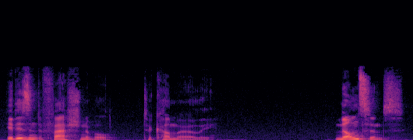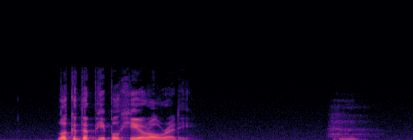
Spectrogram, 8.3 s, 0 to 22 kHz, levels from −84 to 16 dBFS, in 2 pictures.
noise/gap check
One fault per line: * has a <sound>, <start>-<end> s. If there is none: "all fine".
* has a sigh, 7.4-8.0 s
